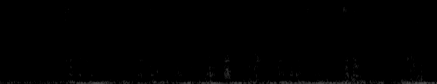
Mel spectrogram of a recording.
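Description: A pen writing on paper: faint, short scratching strokes in quick succession, beginning about half a second in.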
